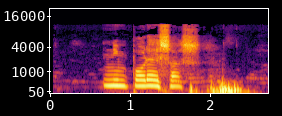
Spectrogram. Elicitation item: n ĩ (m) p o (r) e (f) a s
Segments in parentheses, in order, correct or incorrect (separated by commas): correct, incorrect, incorrect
